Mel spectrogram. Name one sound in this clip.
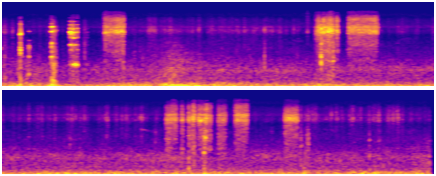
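An aerosol can hisses in short sprays.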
